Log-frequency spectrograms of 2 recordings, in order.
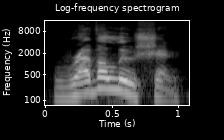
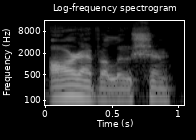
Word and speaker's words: R-Evolution: NXT Takeover presents Revolution. Uh, sir, it's actually our evolution. Really? Because it's spelled like revolution. I don't know what to tell you. It's our evolution, not revolution.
